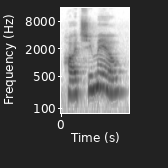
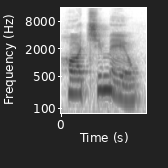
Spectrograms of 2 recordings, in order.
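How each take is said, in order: First: It is said with a Brazilian Portuguese accent. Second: The same.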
